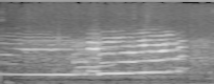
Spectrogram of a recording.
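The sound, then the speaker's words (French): A whale sings one long, tonal moan rich in harmonics. It holds steady at first, then shifts upward and rises slightly in pitch before fading. “Ça, c'est le chant d'une baleine.”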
